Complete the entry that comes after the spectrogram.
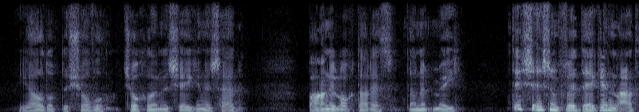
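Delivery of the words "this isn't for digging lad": higher, spitting, scolding words. Holding up the shovel, he answers the narrator, spitting the words, almost scolding. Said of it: "he spat, almost scolding me".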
